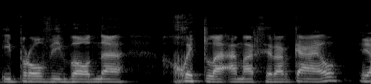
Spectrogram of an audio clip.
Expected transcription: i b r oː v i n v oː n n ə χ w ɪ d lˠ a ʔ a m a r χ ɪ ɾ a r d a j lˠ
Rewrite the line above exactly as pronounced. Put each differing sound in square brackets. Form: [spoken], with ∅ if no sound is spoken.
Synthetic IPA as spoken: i b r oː v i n v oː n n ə χ w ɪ d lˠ a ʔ a m a r [θ] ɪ ɾ a r [ɡ] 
